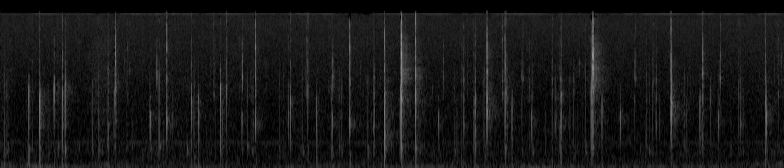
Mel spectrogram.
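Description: Fingertips tap and click the button keys of a small black plastic stream deck controller held in both hands close to the mic. A quick, irregular run of short, dry, bright clicks sounds over a quiet background, each snapping off with no ring.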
